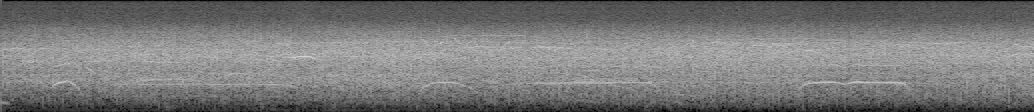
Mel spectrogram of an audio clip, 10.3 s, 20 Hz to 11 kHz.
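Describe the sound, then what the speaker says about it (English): Standing ovation from a large crowd at the 1997 U.S. Figure Skating Championships women's free skate, sustained dense applause and cheering filling the arena for the full stretch, with faint whistles rising over the steady roar. "And a standing ovation."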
